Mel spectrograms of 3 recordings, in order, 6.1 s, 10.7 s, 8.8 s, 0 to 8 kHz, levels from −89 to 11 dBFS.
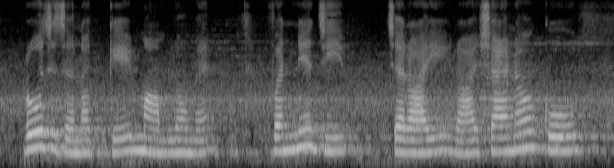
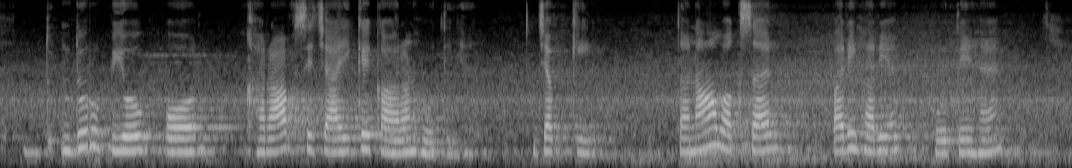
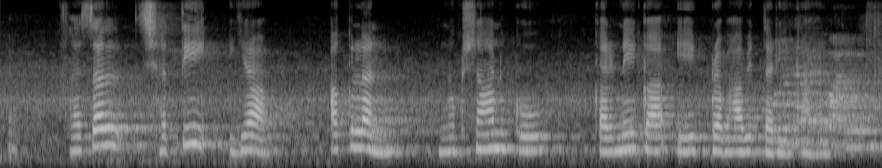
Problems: background sounds at intervals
